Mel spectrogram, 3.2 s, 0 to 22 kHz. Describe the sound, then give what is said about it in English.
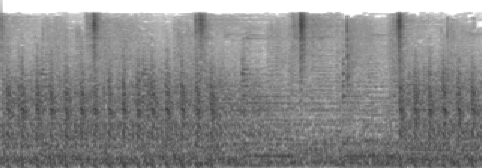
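A .50-caliber machine gun fires during a naval battle. The heavy, continuous fire comes in rapid bursts and stays loud throughout. “We're under attack! All hands, man your battle stations. Fire at will. Sailor, man that 50.”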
